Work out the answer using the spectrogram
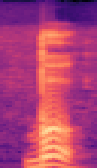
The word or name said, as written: bo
